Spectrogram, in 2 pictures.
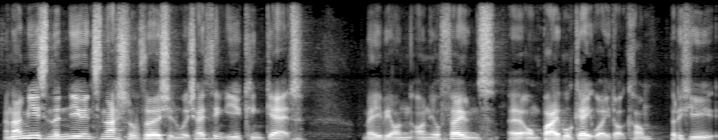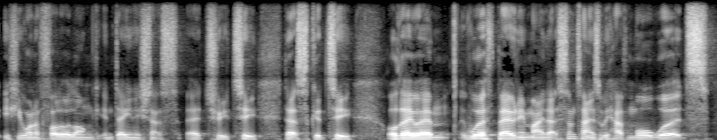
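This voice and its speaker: A man's voice: medium pitch, steady tone, brisk, few pauses. An English man preaching a sermon, talking to a crowd in a chatty way with joking asides and acting out voices as he goes. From England. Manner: acts out optimists' voices with rising energy.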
